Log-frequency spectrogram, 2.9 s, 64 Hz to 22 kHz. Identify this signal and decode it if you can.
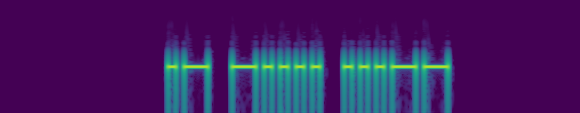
Morse code, heard as a keyed tone, about 30 wpm, 700 Hz. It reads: A63
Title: Common Cut Numbers - 3-Digit 30wpm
